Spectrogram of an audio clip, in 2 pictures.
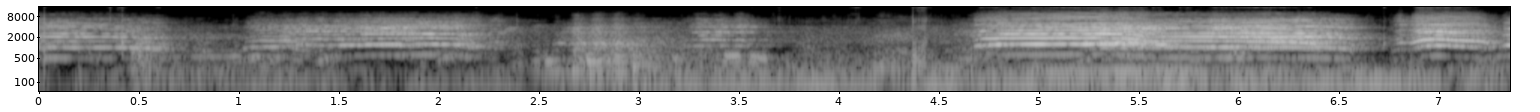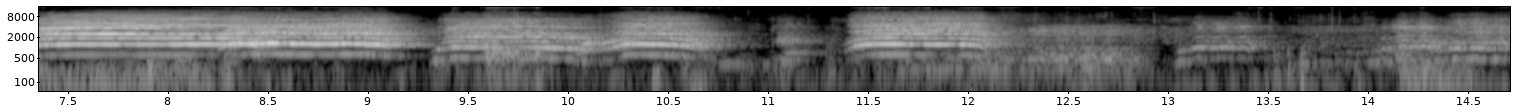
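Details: Goats kept on a commercial farm bleat repeatedly with quavering, nasal cries, some long and some clipped. A low rumbling hum sounds briefly early on, and softer calls fill the gaps.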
